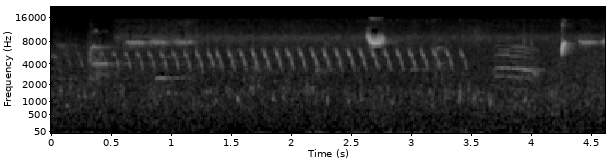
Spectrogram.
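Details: Garden birds at New Jersey feeders, northeast USA, 5 April 2024, partly cloudy, 36 to 50 F, on the day of a 4.8 magnitude earthquake; a fast, high, even trill of about twenty notes lasting two seconds, then sharp clicks and thin chips.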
